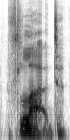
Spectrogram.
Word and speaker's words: flood: 紧接着，我们来看第三个单词 flood，这是一个可数名词，它指的是洪水。同学们要特别注意到这个单词的发音，这两个 o 呢，念的是 u 的发音。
